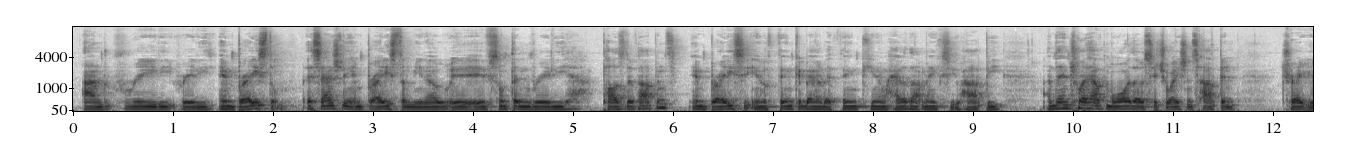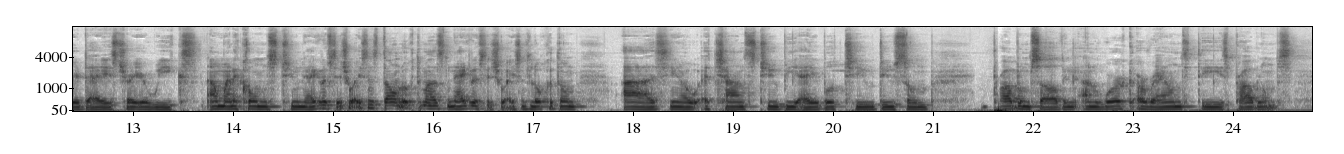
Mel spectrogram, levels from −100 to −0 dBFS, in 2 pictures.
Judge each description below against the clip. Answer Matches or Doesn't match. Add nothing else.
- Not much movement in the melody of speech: Matches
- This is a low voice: Matches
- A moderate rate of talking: Matches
